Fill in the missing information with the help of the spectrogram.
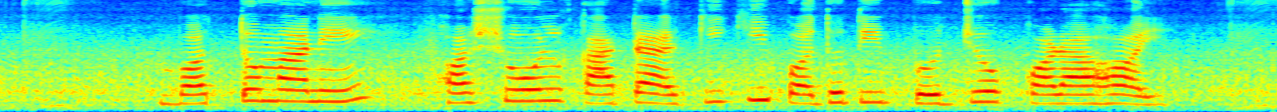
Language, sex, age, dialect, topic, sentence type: Bengali, female, 18-24, Northern/Varendri, agriculture, question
